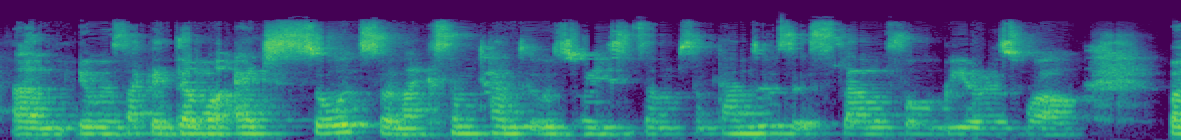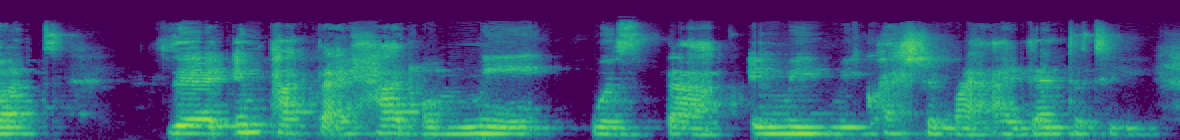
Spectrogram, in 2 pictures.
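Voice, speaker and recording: A woman's voice: lowish voice, reverberant, rough recording. An eighteen-year-old woman, giving an earnest personal talk with many fillers and restarts. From Wales. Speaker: youth ambassador. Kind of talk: personal talk to an online event.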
